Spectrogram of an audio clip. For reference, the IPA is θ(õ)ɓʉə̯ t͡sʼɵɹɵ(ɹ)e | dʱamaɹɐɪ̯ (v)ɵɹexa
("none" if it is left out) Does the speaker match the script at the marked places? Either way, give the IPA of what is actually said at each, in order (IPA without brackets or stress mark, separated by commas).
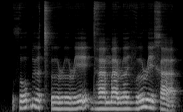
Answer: o, ɹ, v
